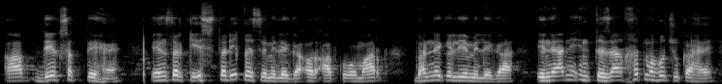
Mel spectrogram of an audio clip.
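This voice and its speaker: A man's voice: high-pitched, moderate pace. A male channel host giving a casual screen walkthrough, repeating and restarting his phrases as he goes.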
